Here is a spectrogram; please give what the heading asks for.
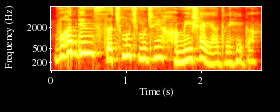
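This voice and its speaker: A woman narrating a moral story in a relaxed, conversational way, with small asides to the listener. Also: a little high, a little slow.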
